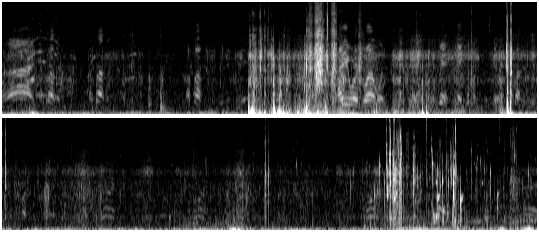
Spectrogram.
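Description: Rubbing and handling noise from a camera harnessed to a dog's back, with scattered sharp knocks. A rustling burst comes about four seconds in as a hand touches the mount, and there are distant voices.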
